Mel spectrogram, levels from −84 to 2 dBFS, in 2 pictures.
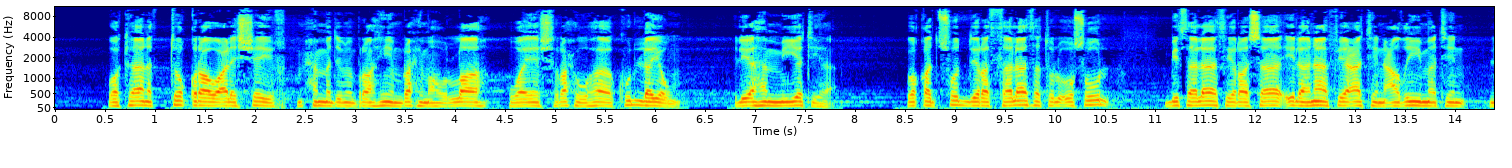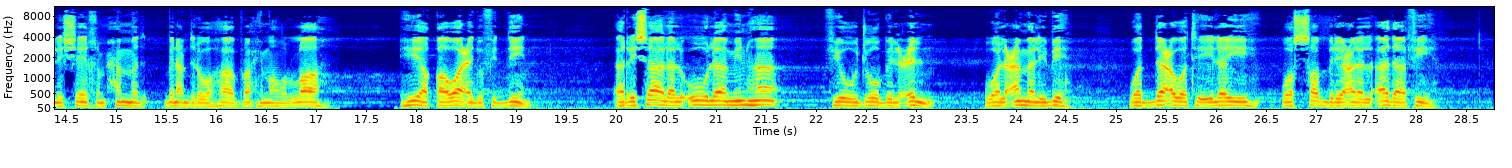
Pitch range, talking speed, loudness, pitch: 110-125 Hz, 95 wpm, -19 LUFS, 115 Hz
